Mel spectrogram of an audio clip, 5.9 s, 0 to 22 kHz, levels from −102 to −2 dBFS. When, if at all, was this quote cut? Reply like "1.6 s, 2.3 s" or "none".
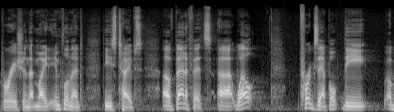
none

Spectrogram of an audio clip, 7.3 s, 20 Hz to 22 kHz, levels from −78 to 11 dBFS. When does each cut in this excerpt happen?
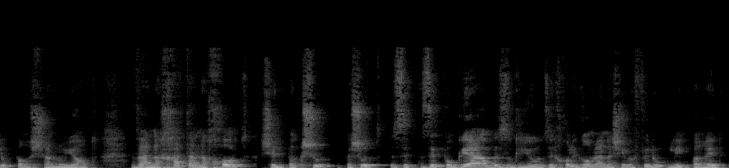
2.6 s, 4.2 s

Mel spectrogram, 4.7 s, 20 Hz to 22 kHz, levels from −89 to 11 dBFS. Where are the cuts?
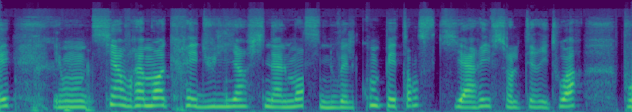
2.3 s

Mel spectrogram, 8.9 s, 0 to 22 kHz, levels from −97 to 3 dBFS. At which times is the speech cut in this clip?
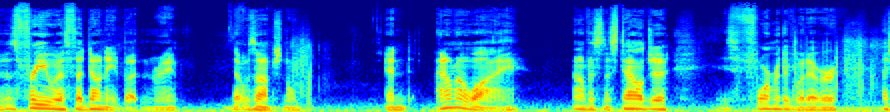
7.9 s

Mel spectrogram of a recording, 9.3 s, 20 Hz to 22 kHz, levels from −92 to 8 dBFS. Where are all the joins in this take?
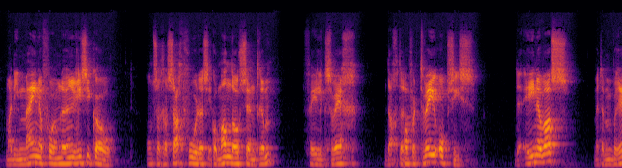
3.2 s, 4.9 s, 6.1 s

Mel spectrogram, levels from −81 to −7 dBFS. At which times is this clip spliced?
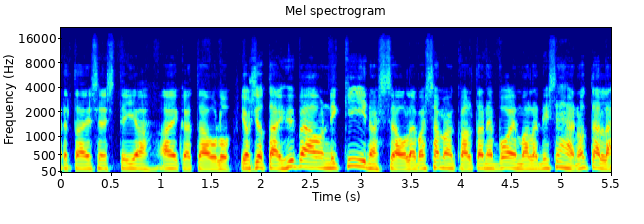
1.8 s

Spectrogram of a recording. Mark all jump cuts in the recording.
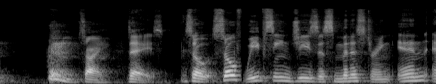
1.3 s, 1.7 s, 2.4 s

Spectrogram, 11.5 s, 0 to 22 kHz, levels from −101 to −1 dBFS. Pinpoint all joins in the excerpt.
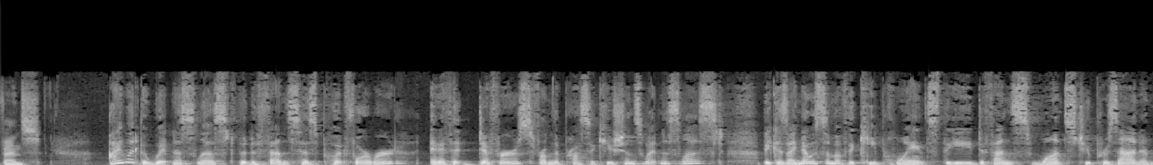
1.4 s

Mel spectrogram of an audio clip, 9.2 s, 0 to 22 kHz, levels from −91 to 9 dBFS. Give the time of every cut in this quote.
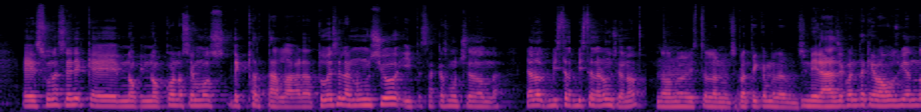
1.4 s, 2.5 s, 5.7 s, 6.5 s, 7.4 s

